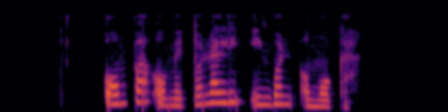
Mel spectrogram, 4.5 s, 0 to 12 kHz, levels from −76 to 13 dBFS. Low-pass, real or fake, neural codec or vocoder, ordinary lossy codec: 7.2 kHz; real; none; Opus, 24 kbps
